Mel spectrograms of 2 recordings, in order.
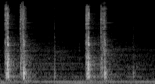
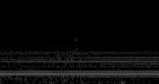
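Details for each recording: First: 1973 Williams Gulfstream pinball, restored ball count unit, coil driving the cog unit: crisp paired clicks about 0.8 seconds apart, each step snapping cleanly with little resistance; normal stepping action. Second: 1973 Williams Gulfstream electromechanical pinball machine, powered up during restoration. A steady electrical buzz comes from a relay coil in the coin door and stops when the coil is pushed in. The relay coil is buzzing.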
